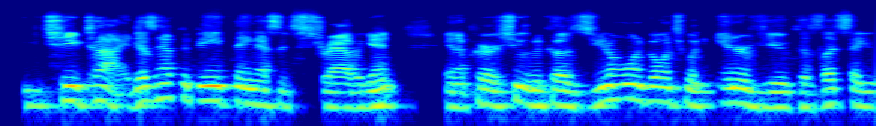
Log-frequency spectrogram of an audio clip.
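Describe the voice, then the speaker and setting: A man with an American accent speaks at a very fast pace, his tone excited. The background is quiet. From US Midwest, Detroit, Michigan; Michigan. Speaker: career guest speaker; speaker. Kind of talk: presentation to students. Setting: online video session. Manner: fast, excited delivery. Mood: earnest, encouraging. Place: home room. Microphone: webcam.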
